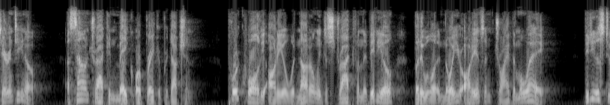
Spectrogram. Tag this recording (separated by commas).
Speech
